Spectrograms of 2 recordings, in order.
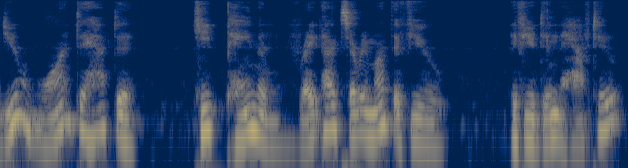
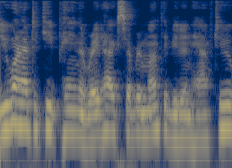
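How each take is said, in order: First: The question is asked slowly, with measured pacing. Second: The question is rushed out quickly and evenly. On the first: The speaker calls it right. "I'm verbal pacing that question out" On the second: The speaker calls it wrong. "I'm saying the question too fast"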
